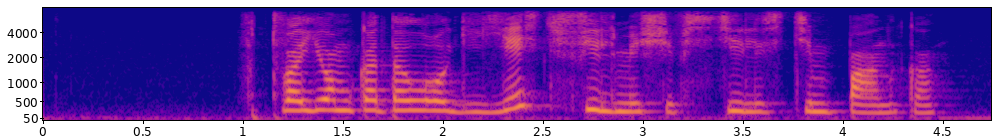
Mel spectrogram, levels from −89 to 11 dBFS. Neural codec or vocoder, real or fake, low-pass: none; real; 7.2 kHz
